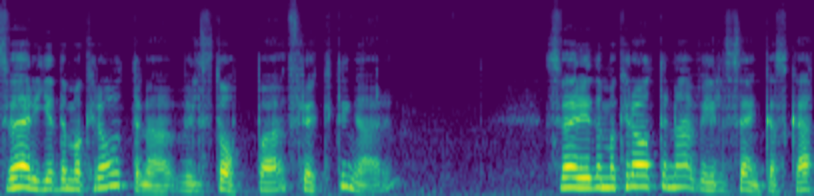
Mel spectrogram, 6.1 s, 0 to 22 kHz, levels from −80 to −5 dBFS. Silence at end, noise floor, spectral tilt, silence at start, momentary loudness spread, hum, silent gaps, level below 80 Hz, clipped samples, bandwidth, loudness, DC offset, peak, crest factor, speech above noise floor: 0 s; -55 dBFS; -6.5 dB/octave; 0 s; 11 LU; none; none; -60 dBFS; under 0.1%; 16.5 kHz; -19 LUFS; under 0.1%; 0 dBFS; 20 dB; 37 dB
